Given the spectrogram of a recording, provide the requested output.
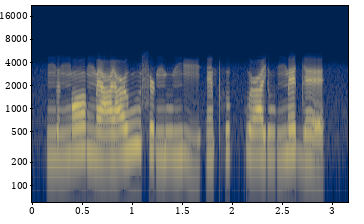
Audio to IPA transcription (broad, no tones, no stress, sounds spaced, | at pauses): ŋ əː ŋ ɔː ŋ͡m æ ʕ i ʕ uː s ə˞ ŋ͡m uː ŋ i | ɛ̃ pʰ ʊ kː u ʕ i ɾ uː ŋ͡m ɛ d ɛ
